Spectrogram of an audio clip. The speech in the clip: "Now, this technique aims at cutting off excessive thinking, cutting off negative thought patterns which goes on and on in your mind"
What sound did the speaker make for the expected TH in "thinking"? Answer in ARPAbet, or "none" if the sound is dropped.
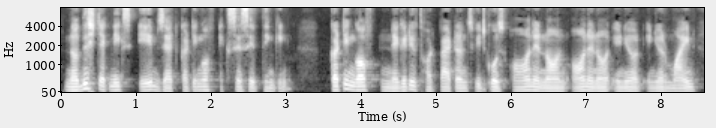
T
